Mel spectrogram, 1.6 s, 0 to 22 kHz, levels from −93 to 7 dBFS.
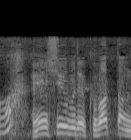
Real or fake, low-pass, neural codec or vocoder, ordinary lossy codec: real; 7.2 kHz; none; none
